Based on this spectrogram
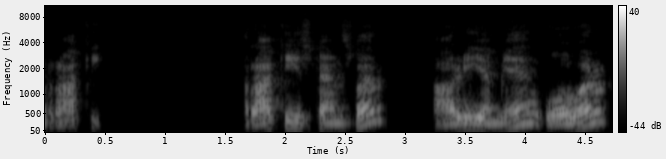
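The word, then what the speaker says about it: RoCE: rdma over converted ethernet roc pronounced as a rocky rocky stands for rdma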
